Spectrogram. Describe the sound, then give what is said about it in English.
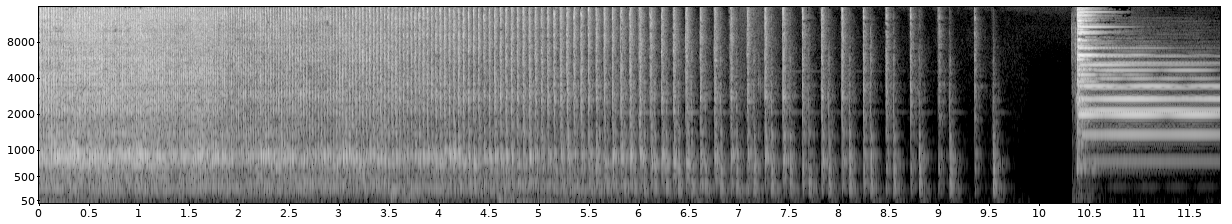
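A spinning prize wheel ratchets through a fast blur of clicks that gradually slows into distinct, widening ticks until it stops. After a short silence, a bright ringing tone sounds. “I'm spinning the wheel.”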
